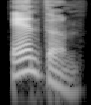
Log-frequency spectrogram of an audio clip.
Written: anthem

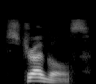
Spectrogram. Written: struggles

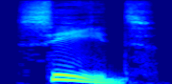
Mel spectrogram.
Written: seeds

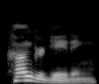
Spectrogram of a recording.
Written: congregating

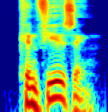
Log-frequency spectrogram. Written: confusing

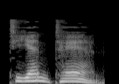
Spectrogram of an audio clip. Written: Tian Tan

